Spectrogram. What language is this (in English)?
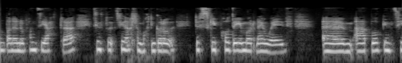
Welsh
